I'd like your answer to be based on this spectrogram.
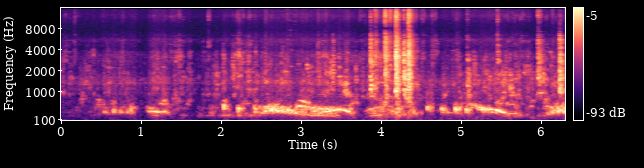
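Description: A pet pigeon, a young red bar bird in a home loft in Manikganj, coos with its neck puffed, giving repeated low throaty rolling calls close by, with a brief flutter of wing or movement midway.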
